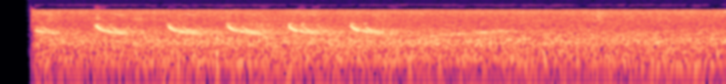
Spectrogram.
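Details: Northern cardinal in a backyard: five quick, clear downslurred whistles, about three per second, then a softer rising note, over a steady wash of outdoor noise.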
